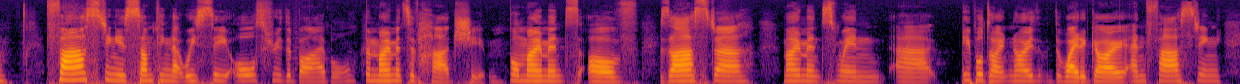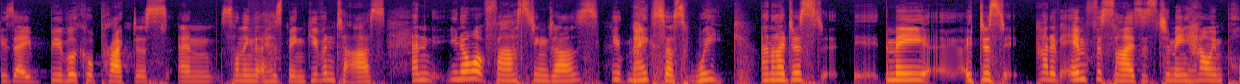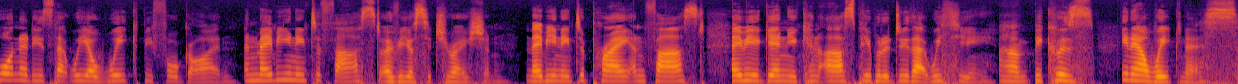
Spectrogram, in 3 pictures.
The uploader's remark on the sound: First session from the Divergent Church Radiance Women's Conference 2019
